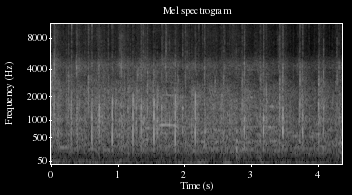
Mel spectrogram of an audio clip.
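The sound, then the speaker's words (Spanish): Audience applause at a live concert for a band's demo launch: dense, steady clapping with sharp individual claps standing out, sustained at an even level throughout. “Un aplauso allá.”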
